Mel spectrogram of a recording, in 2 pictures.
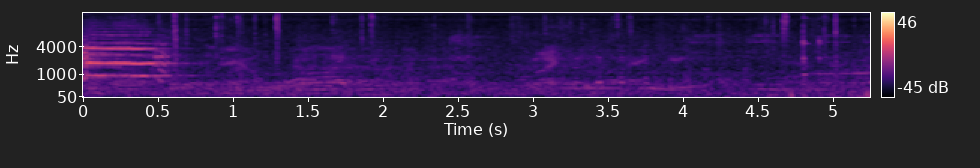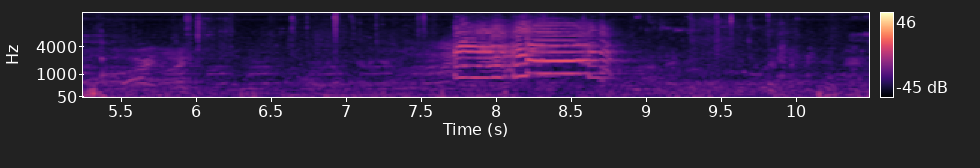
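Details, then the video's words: Bekisar at the national Pakualam Cup voice contest, Pratama class final, Yogyakarta, 3 December 2017; a crow ends at the start, then after quieter murmur and distant calls a loud, shrill two-part crow rings out. "SENI SUARA ALAM AYAM BEKISAR"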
